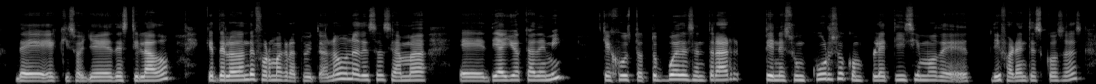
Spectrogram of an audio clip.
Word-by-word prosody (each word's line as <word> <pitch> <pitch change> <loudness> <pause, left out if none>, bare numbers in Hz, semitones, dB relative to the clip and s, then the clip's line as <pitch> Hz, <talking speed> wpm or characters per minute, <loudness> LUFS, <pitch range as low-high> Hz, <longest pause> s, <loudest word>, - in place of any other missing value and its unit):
de 170 -1 +4
X 165 -1 -8
o - - -1
Y - - -4 0.2
destilado", 180 +7 +2 0.3
que 195 - -1
te 205 - +4
lo 195 0 +6
dan 205 +2 +3
de 235 - +5
forma 200 -1 +1
gratuita, 170 -3 -4
¿no? 235 +7 +2
Una 250 -3 +2
de 210 - +3
esas 215 0 -3
se - - -3
llama, 190 +2 +1 0.3
eh, 170 -1 +1
Diageo 195 +2 +3
Academy, 200 +11 0 0.3
que 200 - -1
justo 210 -3 -1
tú 195 -2 -3
puedes 220 -1 +5
entrar, 210 +4 +1 0.2
tienes 200 -2 +2
un 200 -1 0
curso 240 +4 -1
completísimo 200 +1 -3
de 165 -2 -3 0.2
diferentes 185 0 -2
cosas, 190 +9 -5
195 Hz, 180 wpm, -22 LUFS, 180-210 Hz, 0.3 s, lo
